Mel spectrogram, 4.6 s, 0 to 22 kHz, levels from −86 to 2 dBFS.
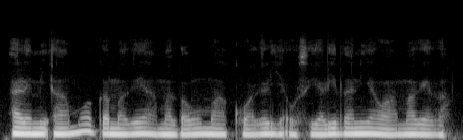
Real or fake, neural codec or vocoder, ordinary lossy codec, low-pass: real; none; MP3, 64 kbps; 9.9 kHz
